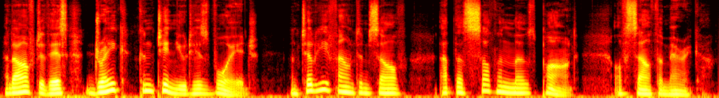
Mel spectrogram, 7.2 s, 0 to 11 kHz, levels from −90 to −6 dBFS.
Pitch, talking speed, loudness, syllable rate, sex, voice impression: 120 Hz, 150 wpm, -20 LUFS, 5.1 syllables/s, male, masculine, adult-like, tensed, powerful, clear, fluent, intellectual, calm, friendly, reassuring, slightly wild, lively, kind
